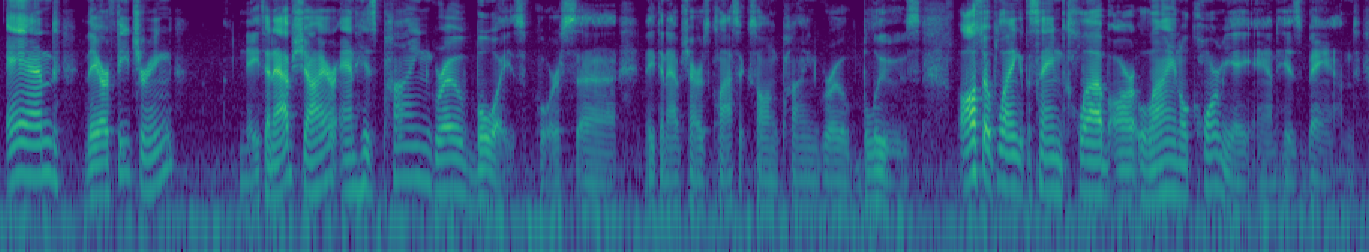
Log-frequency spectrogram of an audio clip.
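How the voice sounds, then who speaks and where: Male radio presenter, folksy and chatty showman, highly animated intonation, faint noise behind. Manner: chatty showman addressing listeners, with dramatic repeats. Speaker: radio show host.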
